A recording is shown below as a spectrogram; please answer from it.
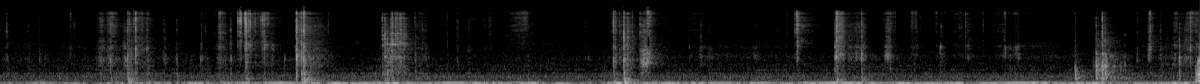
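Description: Plastic back cover of a Huawei R219h pocket Wi-Fi router being pried and unclipped by hand: a run of irregular sharp clicks and scrapes.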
